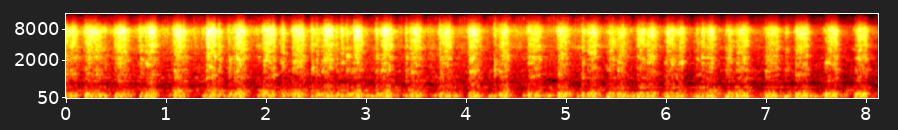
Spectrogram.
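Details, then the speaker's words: Barra-swapped Mustang drift car fires up but idles very poorly, lumpy with irregular stumbles; AFRs pegged lean over 17, cylinder one reading 40% colder; misfire from a faulty injector. "it fires up it idles but something is very much not right it is running very very poorly"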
